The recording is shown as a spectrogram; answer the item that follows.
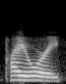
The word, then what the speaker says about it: Priore: I have Miss, is it Priore? I better make sure I'm pronouncing it right. – Priore. – Priore.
